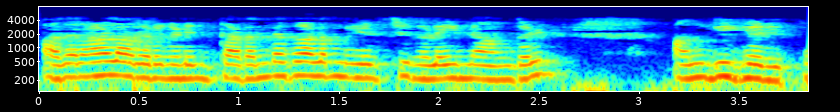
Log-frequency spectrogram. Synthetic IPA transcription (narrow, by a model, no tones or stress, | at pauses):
ɐðɐnaːlɐʋɐɾɣɐɭɪnkɐɽɐnd̪ɐɣaːlɐmːɪjɐɾt͡ʃːɪɣɐɭɐɪnaːŋɡɐɭʔɐŋɡiːɣɐrɪpːɯ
